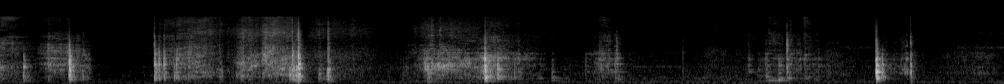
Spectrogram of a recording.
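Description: Timber boards being slid out and shifted against one another, with two stretches of scraping and rubbing wood and a few sharp knocks of board on board, the loudest near the end.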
